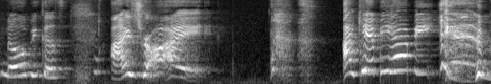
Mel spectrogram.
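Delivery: high, drawn-out tearful wail; hammed-up sobbing protest; mock crying. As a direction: imitate wailing through tears, breaking into laughter. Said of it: "She's crying".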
